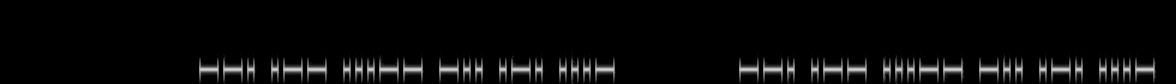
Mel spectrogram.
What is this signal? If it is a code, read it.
Morse code, heard as a keyed tone, about 21 wpm, 700 Hz. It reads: GW3DRV GW3DRV
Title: DXCC-100 Call Signs - 6 Characters - Repeated 3x - 20wpm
